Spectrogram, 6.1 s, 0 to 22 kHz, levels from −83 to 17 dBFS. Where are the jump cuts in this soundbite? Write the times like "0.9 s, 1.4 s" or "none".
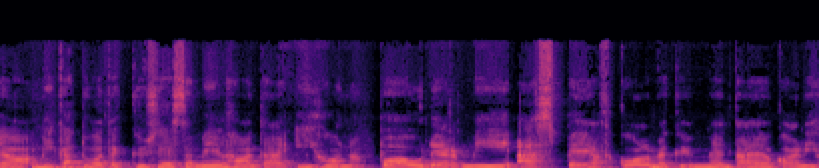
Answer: none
